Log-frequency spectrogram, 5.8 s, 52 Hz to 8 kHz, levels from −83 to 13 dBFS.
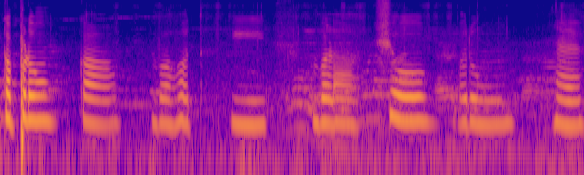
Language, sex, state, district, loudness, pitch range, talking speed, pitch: Hindi, female, Punjab, Pathankot, -22 LUFS, 225-245 Hz, 70 wpm, 235 Hz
